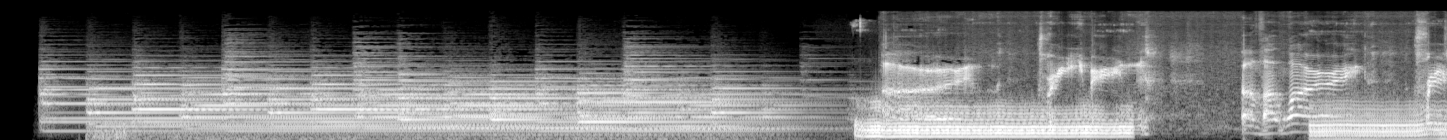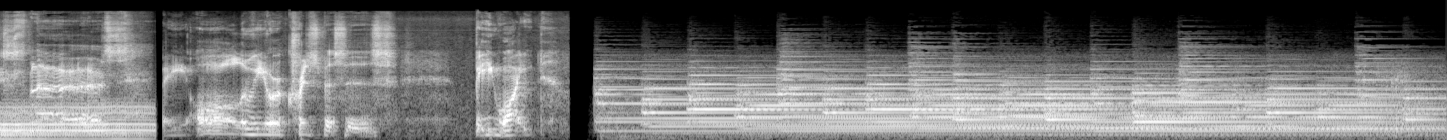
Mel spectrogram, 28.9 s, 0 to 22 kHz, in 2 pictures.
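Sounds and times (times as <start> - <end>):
bell-like chime melody: 8.6 - 11.4, 13.1 - 16.0.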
